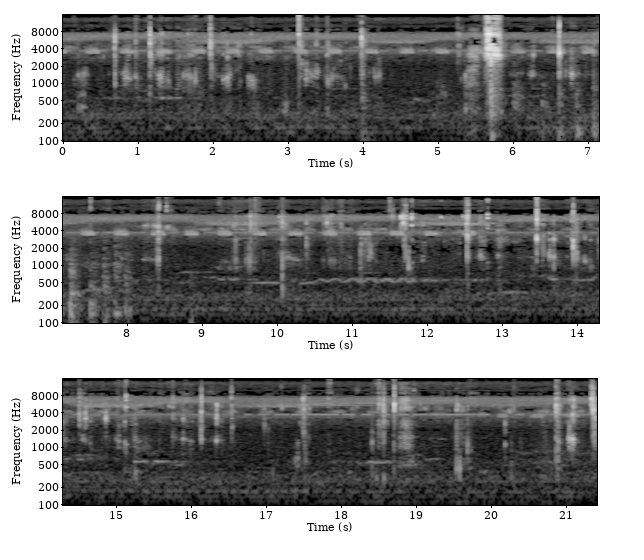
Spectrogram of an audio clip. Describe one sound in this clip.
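A woman chews and slurps food close by.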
